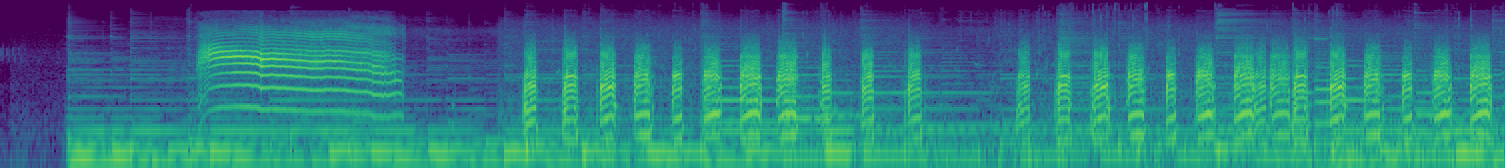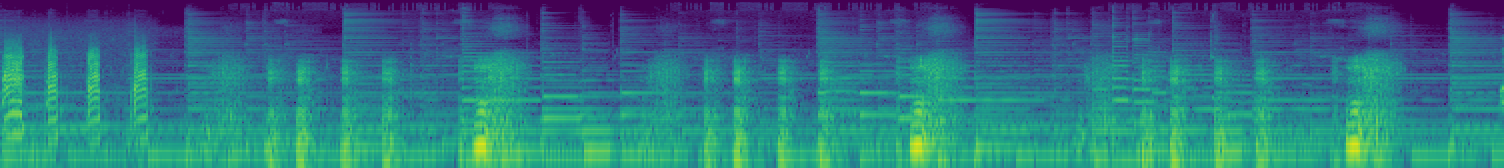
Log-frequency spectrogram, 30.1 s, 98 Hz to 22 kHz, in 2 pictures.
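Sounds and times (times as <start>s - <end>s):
background music: 0.8s - 30.0s
cat meowing: 2.0s - 4.1s
duck quacking: 2.0s - 4.1s, 5.2s - 9.3s, 10.2s - 20.3s, 21.5s - 24.7s, 25.8s - 29.1s.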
